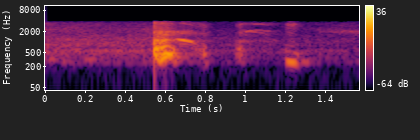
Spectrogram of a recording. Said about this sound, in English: Excuse me for coughing.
